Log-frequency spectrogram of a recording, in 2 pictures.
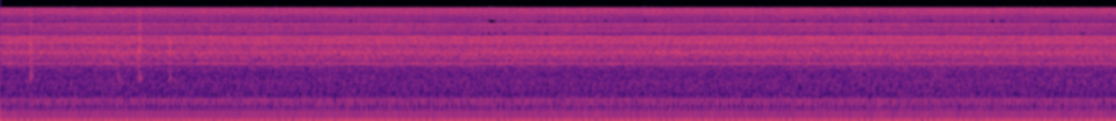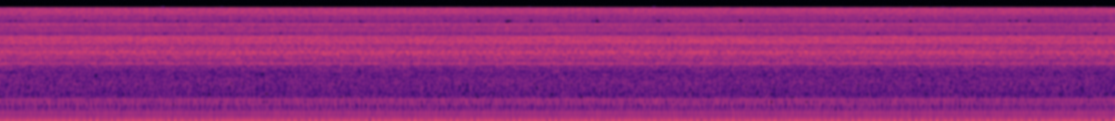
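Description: A vehicle engine idling steadily, a loud, deep hum that doesn't change.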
